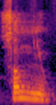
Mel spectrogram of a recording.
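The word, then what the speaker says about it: 석류: Ça va être songnu, songnu. Pourquoi? Parce qu'on aura déjà le kiuk devant le liul qui va se transformer en ng, et ensuite si on a un ng, le liul qui va se prononcer comme un yun, pour que ce soit plus simple.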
